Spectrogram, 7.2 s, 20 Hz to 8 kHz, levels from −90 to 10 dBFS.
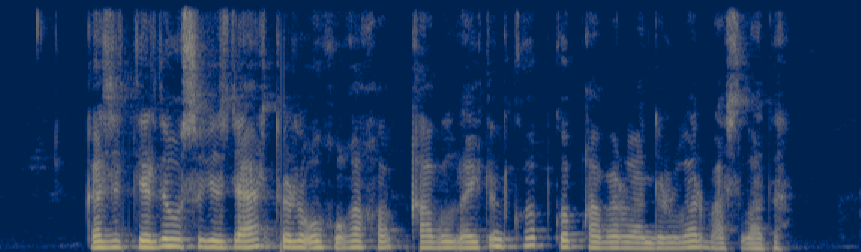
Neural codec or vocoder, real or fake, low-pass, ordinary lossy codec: none; real; none; none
